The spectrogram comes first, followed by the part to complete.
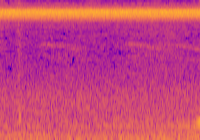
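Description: Crickets trilling: one continuous, steady, high-pitched shrill.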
